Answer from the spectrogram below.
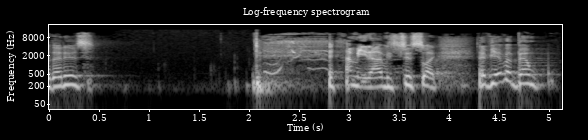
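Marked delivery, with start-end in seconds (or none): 2.0-2.9 a high squealing laugh; a sudden high laugh; high burst of laughter. Real, not acted. Laughing at own immaturity.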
